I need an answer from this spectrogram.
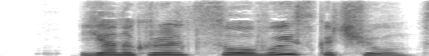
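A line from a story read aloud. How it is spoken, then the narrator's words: Sobbing. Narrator (Russian): всхлипывая, продолжала свой рассказ Лида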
